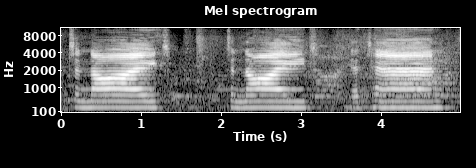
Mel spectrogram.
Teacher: So, for example, if I say a word without changing my pitch, I can say tonight, tonight, at 10, no change in my pitch. I'm keeping on the same pitch.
